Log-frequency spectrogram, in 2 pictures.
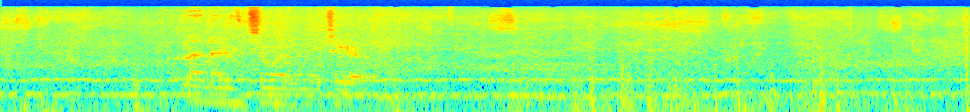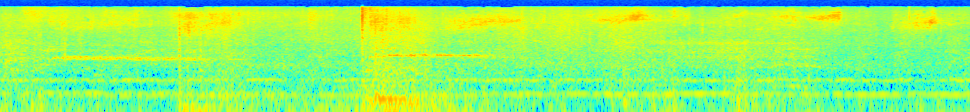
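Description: Wind rushes steadily past during a fast parachute glide.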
